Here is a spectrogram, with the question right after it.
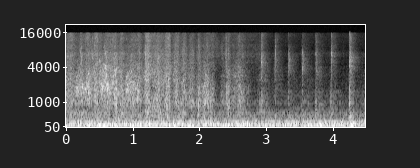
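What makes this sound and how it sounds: An open hand rubs and scrunches a large, glossy black nylon coat lying flat and wet with soap suds, working its fingertips over the thin, flexible fabric. Steady squishy, crinkly rubbing fills the first half, then gives way to sharper, brief bright crinkles over a low, soft rumble.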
